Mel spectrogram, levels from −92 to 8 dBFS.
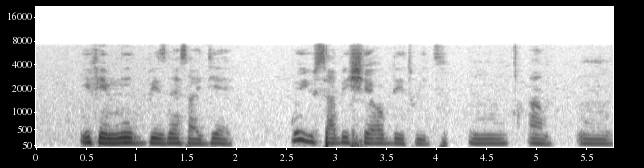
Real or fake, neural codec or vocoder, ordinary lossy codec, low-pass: real; none; none; 7.2 kHz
